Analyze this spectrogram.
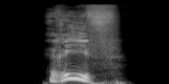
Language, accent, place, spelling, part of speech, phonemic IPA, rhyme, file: German, Germany, Berlin, rief, verb, /ʁiːf/, -iːf, De-rief.ogg
- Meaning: first/third-person singular preterite of rufen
